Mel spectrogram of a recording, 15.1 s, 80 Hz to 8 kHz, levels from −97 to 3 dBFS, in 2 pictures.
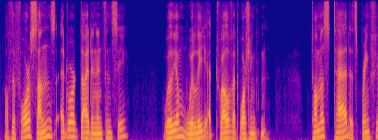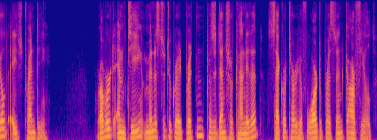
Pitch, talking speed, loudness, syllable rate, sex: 125 Hz, 140 wpm, -20 LUFS, 5.4 syllables/s, male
